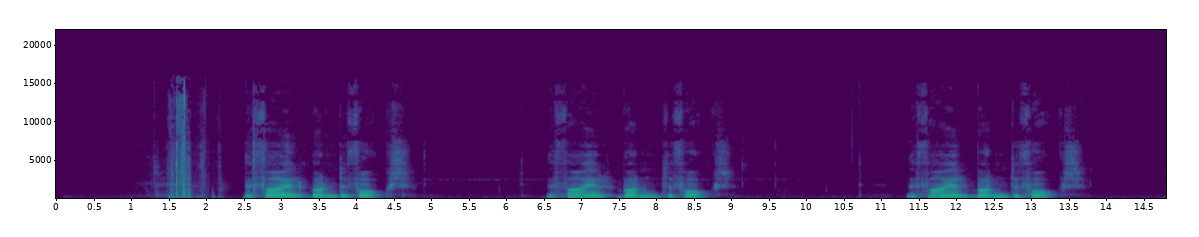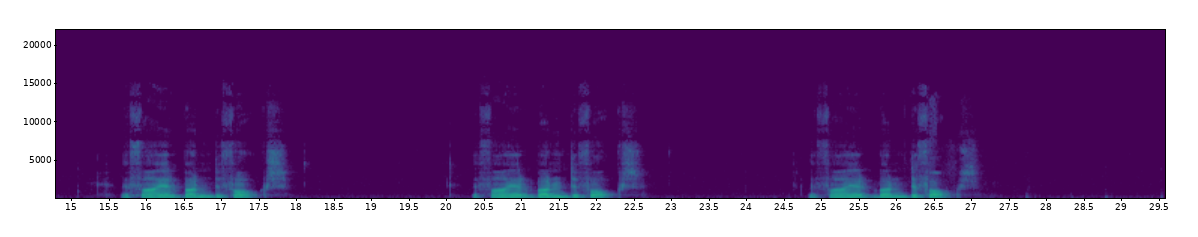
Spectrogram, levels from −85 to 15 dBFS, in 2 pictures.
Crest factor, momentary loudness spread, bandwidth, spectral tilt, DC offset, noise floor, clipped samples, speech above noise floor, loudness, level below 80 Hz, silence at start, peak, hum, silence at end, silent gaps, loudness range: 30 dB; 19 LU; 16 kHz; -5.5 dB/octave; under 0.1%; -75 dBFS; under 0.1%; 44 dB; -31 LUFS; -84 dBFS; 1.5 s; -4 dBFS; none; 2.55 s; none; 8 LU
